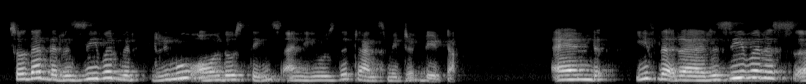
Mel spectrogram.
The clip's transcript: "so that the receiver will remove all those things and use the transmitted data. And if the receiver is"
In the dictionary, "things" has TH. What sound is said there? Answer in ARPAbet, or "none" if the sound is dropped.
T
